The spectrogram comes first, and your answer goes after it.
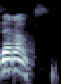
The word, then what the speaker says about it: Xerox: Similarly with X, Xerox is Xerox.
